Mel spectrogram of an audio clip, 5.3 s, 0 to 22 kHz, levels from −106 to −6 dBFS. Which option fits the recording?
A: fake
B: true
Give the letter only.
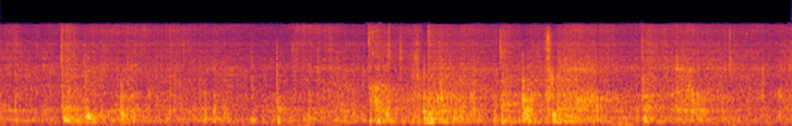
A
